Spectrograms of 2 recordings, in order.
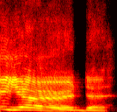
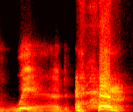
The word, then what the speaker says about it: weird: Say Wayard. Disyllabic. The Wayard sisters hand in hand. It's still 2 syllables, even if one says weird.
